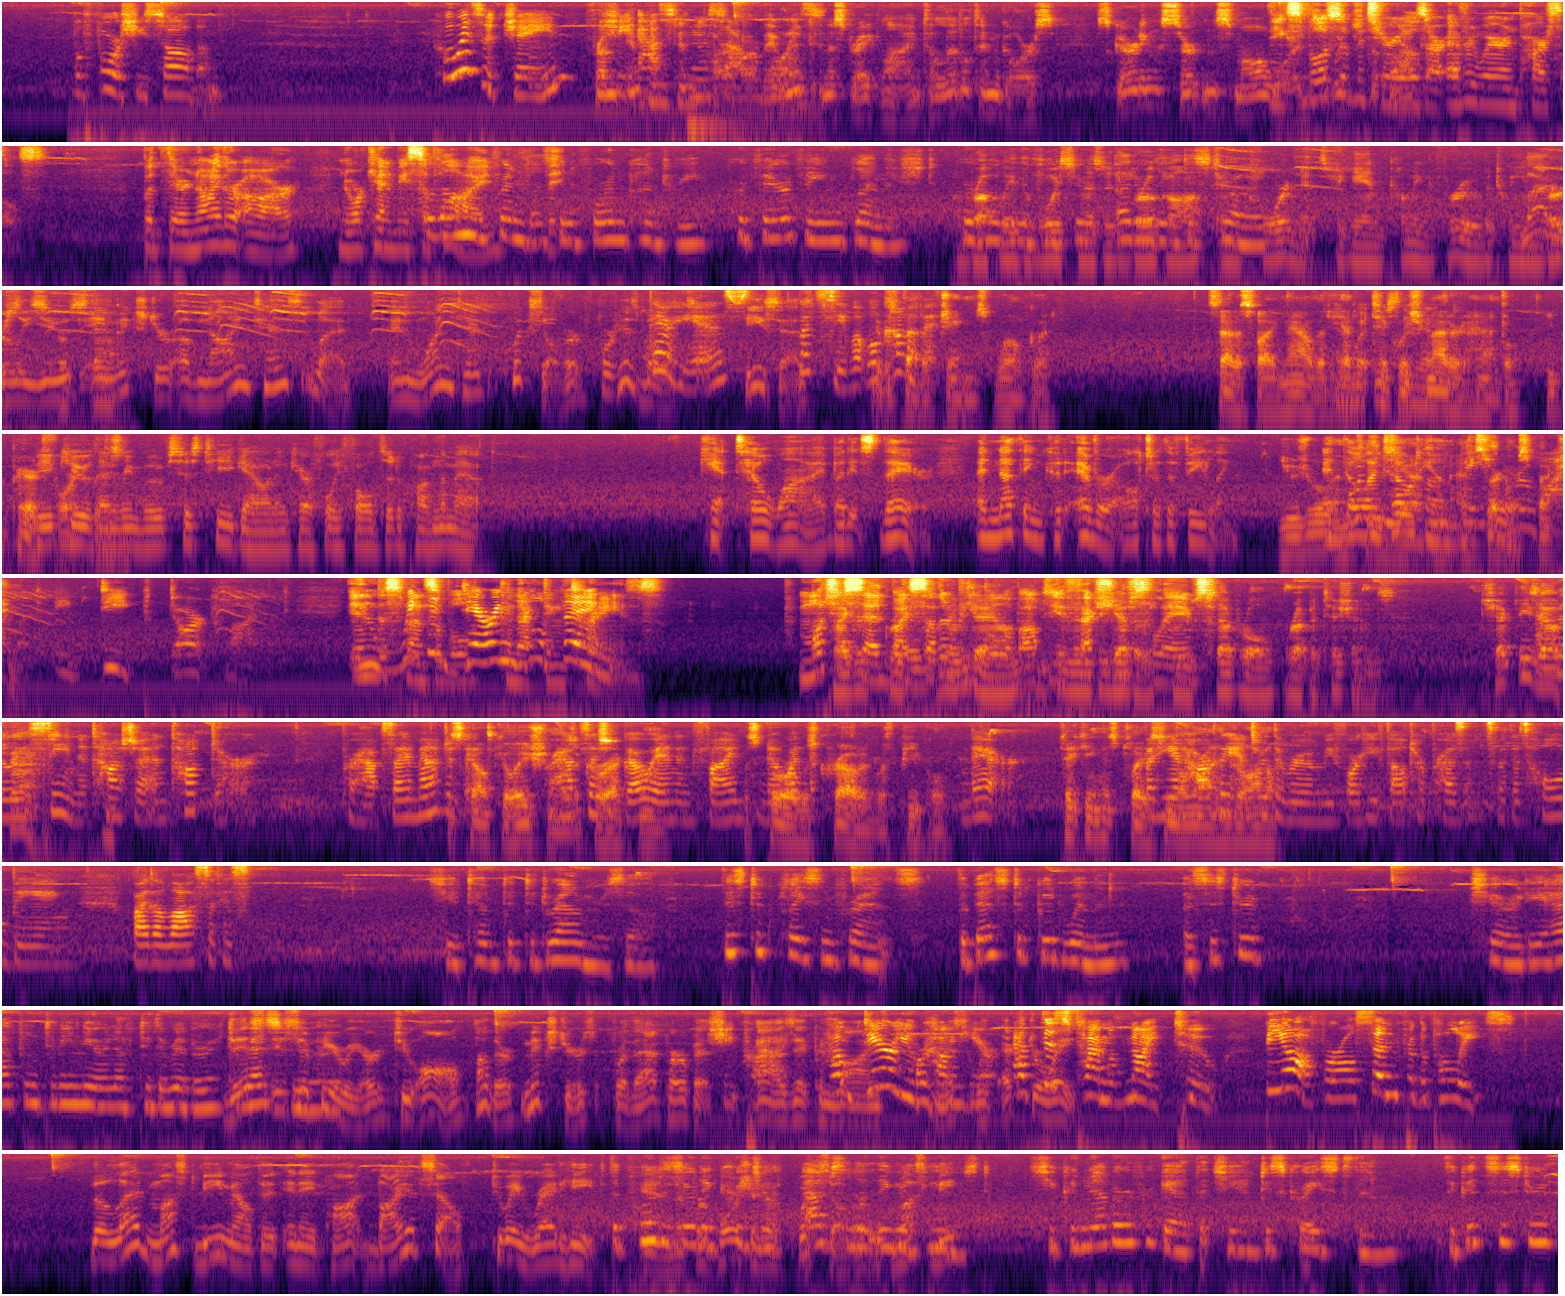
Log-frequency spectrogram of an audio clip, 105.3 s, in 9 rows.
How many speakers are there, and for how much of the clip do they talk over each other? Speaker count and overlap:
10, about 32%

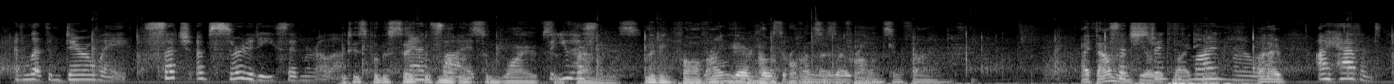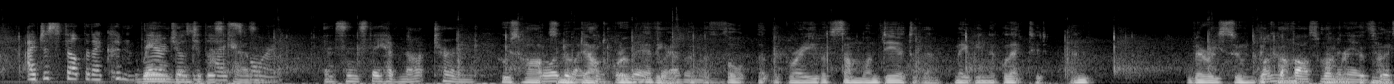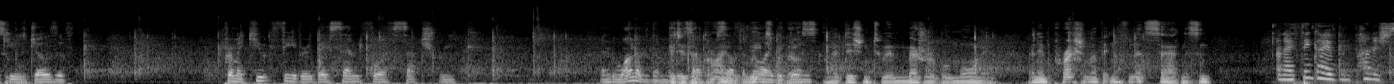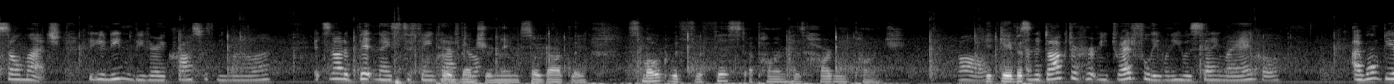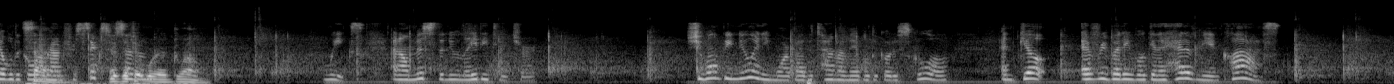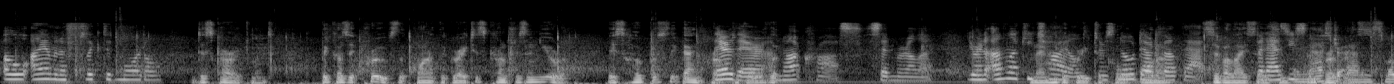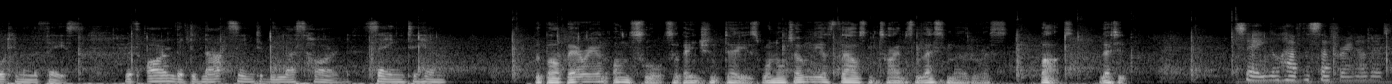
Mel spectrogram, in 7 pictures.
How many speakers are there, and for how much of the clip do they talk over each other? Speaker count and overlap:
3, about 21%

